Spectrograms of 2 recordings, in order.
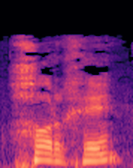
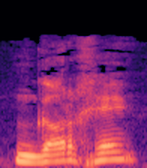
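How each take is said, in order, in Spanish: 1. El nombre empieza con el sonido J normal. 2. El nombre empieza con el sonido G fuerte. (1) "as usual" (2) "si metemos la G a todo"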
